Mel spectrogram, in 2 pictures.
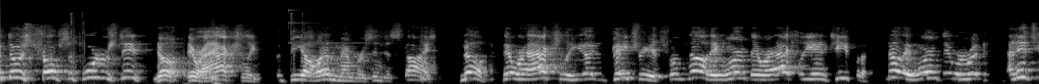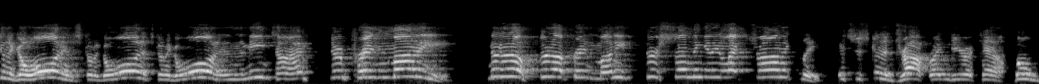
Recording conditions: large echoing room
